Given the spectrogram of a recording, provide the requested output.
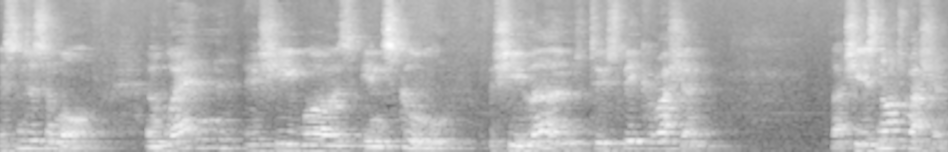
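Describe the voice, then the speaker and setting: A man with an English accent speaks in a high voice with very wide pitch swings, at a very slow pace with long, frequent pauses, over noticeable background noise and audible room echo. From England. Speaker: teacher. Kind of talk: classroom lesson. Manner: slow and clear.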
